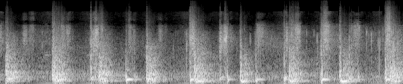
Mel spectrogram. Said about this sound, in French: Il la maintient. Il tape à toutes les portes.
